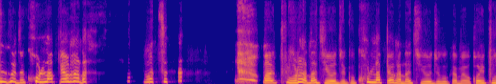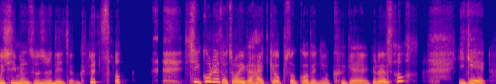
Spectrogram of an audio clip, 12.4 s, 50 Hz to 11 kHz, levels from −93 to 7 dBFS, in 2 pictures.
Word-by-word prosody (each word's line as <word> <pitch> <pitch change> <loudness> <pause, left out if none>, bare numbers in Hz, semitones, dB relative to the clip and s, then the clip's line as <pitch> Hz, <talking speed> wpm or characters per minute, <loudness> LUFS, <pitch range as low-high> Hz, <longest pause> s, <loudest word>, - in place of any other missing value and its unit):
그거죠. 320 -7 0
콜라병 400 0 +4
1 445 -3 +4 0.7
맞아. 400 +3 -2 1.2
막 295 -1 +4
불 300 -1 +3
1 290 -4 +4
쥐여 250 -3 +2
주고 235 +1 -5
콜라병 325 0 +3
1 235 0 0
쥐여 215 -4 -3
주고 215 +1 -5
가면 190 -1 -6
거의 260 -1 +2
부시맨 255 -4 0
수준이죠. 225 -7 -3
그래서 360 - -3 0.9
시골에서 400 -5 +2
저희가 200 -5 +1
할 260 +5 0
게 270 - -3
없었거든요, 180 -4 -4
크게. 175 -7 -5
그래서 240 +9 0 0.8
이게 240 -1 +1
255 Hz, 270 characters per minute, -22 LUFS, 215-325 Hz, 1.2 s, 콜라병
